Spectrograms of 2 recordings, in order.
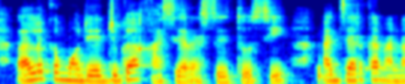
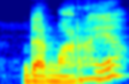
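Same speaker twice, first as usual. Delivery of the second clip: usual speaking voice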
